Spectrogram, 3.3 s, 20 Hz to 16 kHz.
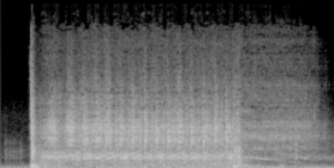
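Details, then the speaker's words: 42-year-old army Jeep not started since 2009, after new fuel pump fitted: starter cranks steadily about two seconds, never fires; no fuel reaching carburettor, source between tank and pump or pump to carb unknown; cranks but no start, fuel starvation. "okay so still nothing out of here i'm gonna unhook the uh fuel line from the top of the fuel pump and see if we get any fuel coming out of that"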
